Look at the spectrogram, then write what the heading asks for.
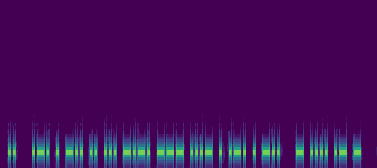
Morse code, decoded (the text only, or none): I REDISCOVERED THAT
